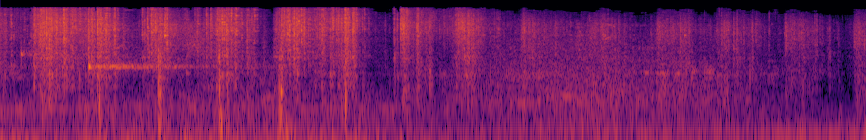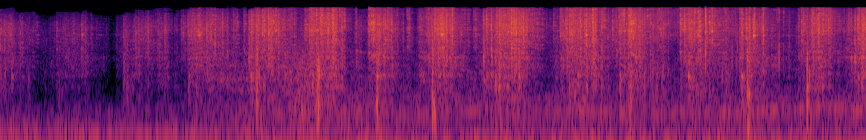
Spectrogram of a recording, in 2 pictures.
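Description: Footsteps tread steadily on a stone floor.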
